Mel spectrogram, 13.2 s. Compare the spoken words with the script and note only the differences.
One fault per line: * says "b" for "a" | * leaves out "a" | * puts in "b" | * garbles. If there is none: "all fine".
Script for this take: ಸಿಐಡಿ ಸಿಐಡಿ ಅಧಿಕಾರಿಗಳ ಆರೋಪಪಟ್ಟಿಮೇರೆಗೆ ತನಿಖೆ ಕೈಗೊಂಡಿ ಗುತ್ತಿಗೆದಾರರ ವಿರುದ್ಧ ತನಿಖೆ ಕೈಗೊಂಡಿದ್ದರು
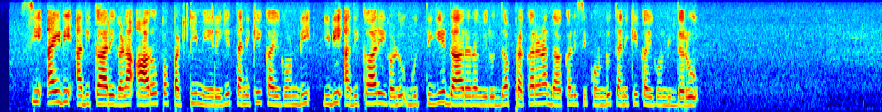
* leaves out "ಸಿಐಡಿ"
* puts in "ಇಡಿ ಅಧಿಕಾರಿಗಳು"
* puts in "ಪ್ರಕರಣ ದಾಖಲಿಸಿಕೊಂಡು"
